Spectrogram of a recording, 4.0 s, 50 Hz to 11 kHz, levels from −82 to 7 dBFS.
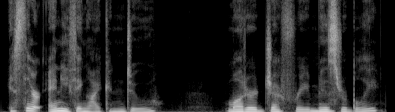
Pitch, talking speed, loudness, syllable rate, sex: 165 Hz, 135 wpm, -17 LUFS, 6.1 syllables/s, female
